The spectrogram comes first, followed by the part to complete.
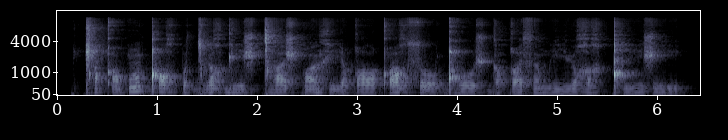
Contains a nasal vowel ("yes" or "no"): yes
